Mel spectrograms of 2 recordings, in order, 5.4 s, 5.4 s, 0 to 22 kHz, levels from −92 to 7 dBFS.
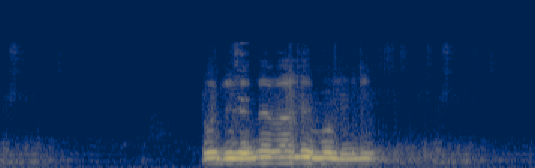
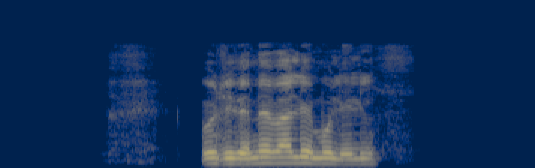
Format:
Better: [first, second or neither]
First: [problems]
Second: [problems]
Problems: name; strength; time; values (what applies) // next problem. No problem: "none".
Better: second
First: noise reduction (neural separator model SepFormer DNS4)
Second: none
